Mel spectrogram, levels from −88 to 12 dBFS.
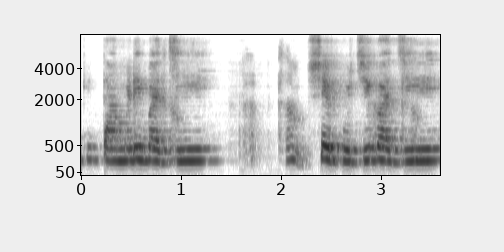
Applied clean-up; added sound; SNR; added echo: neural mask model DeepFilterNet 3.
